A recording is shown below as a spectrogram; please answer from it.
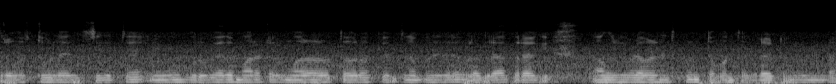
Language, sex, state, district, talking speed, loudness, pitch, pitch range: Kannada, male, Karnataka, Dharwad, 95 wpm, -25 LUFS, 105 Hz, 100-105 Hz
